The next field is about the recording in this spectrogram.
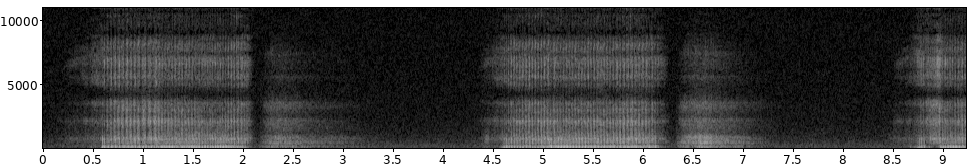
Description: This is a 5 1/2 minute clip of snoring.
